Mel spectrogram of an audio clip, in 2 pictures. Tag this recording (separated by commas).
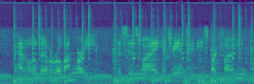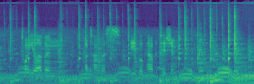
Speech, Music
